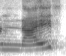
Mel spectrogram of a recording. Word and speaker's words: knife: words were over it same for knife don't forget that silent k isabella ankol make that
